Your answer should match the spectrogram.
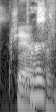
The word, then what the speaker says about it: Janssen: Am I pronouncing that correctly? Yes, Janssen.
